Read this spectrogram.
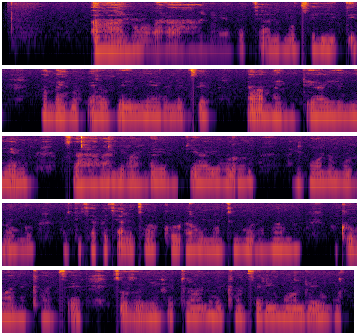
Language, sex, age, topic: Kinyarwanda, female, 18-24, health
